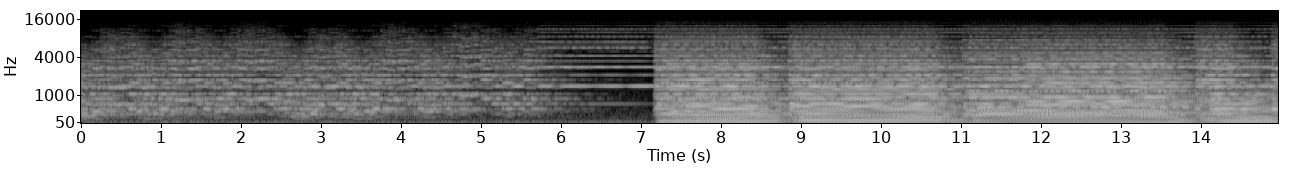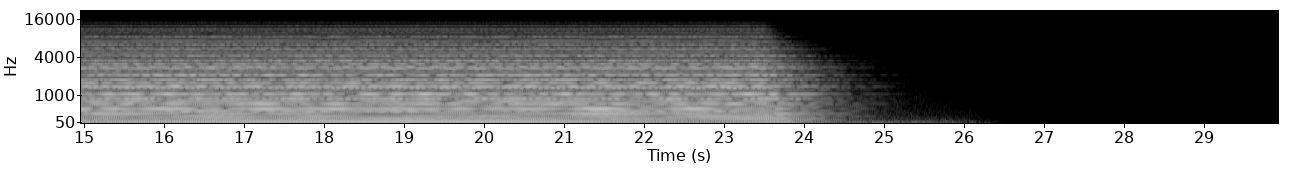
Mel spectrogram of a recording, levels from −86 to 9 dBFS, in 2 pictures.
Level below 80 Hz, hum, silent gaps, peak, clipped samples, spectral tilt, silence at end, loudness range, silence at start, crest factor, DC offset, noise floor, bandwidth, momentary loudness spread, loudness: -34 dBFS; none; none; -4 dBFS; under 0.1%; -4 dB/octave; 5.55 s; 11 LU; 0 s; 16 dB; under 0.1%; -71 dBFS; 13.5 kHz; 11 LU; -18 LUFS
